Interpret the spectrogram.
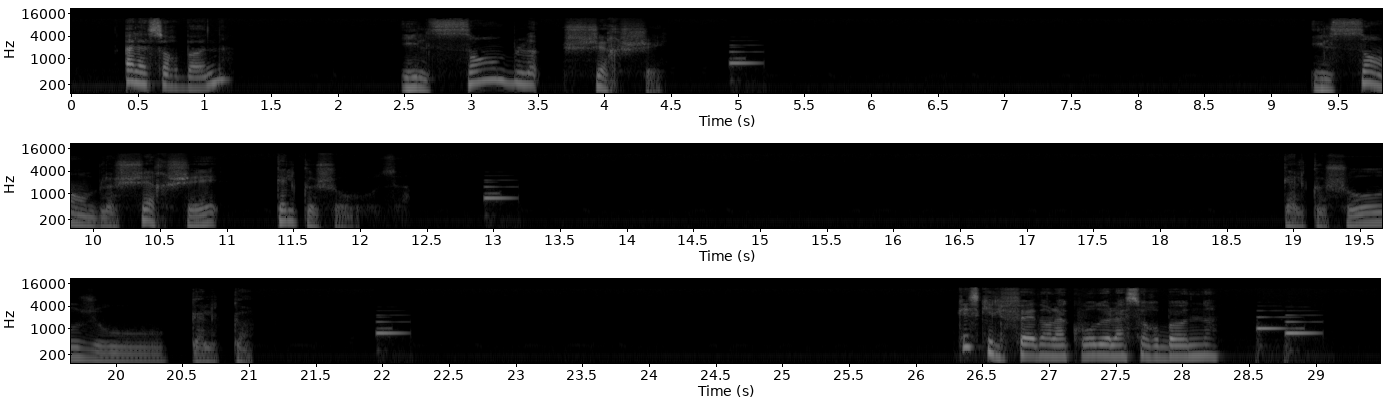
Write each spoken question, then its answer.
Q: Qu'est-ce qu'il fait dans la cour de la Sorbonne ?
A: Il cherche quelque chose ou quelqu'un.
